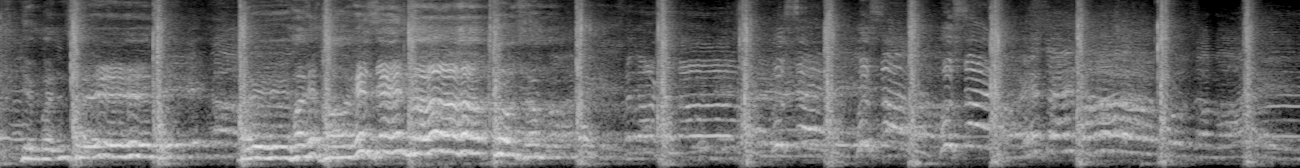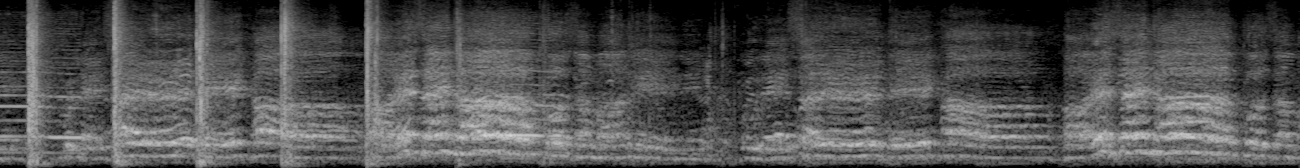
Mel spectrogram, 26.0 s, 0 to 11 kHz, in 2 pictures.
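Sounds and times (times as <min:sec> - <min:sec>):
men beating chests with palms: 0:00.0 - 0:17.8
men chanting mournful refrain: 0:00.0 - 0:26.0.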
